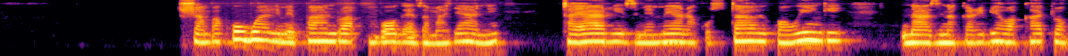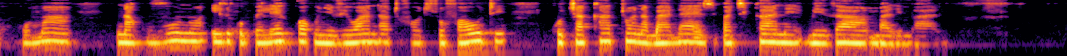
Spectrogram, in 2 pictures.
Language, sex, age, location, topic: Swahili, female, 36-49, Dar es Salaam, agriculture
